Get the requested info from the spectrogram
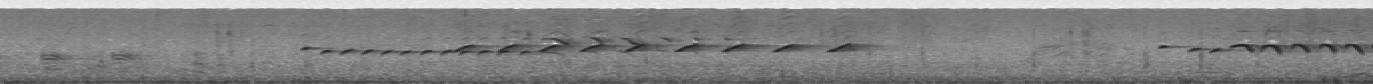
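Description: Blackbird singing: a fast run of short clear notes, then a series of louder, slower down-slurred whistles, and another quick run of notes near the end.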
